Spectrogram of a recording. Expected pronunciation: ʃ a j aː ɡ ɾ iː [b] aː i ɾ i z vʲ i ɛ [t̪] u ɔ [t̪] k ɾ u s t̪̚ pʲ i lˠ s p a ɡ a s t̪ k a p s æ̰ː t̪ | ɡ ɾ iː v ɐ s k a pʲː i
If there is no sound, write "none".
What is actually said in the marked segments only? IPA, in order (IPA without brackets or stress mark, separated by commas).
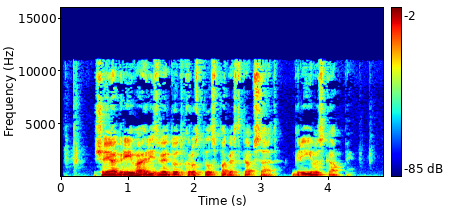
v, t̪, t̪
